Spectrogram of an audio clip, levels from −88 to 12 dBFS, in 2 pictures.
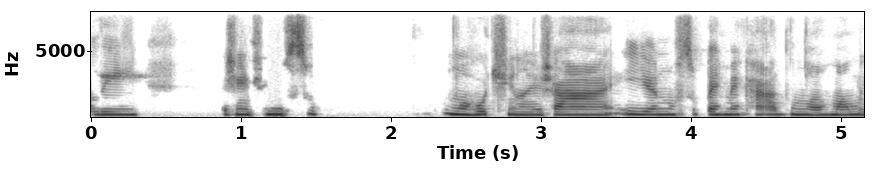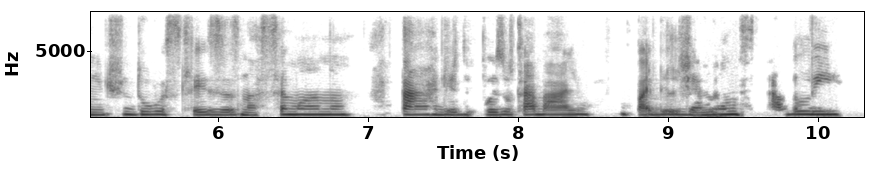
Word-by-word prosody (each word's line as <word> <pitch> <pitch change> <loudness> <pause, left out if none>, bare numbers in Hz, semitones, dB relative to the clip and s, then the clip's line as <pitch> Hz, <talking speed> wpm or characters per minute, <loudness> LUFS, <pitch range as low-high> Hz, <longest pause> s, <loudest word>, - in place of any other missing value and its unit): ali, 210 -1 +1 0.6
a 205 - -3
gente 215 0 0
ia 230 - +7
no 225 - +5
su 250 -2 +4 0.8
uma 235 -6 +6
rotina 205 -1 0
já 205 0 +2
ia 230 -4 +1
no 220 0 +1
supermercado 220 0 -2
normalmente 205 +2 -1
2, 220 0 -2
3 200 0 -4
vezes 190 +1 -4
na 185 -2 -4
semana 215 -1 +1 0.2
à - - -24
tarde, 210 -1 +1
é - - -6
depois 200 0 -5
do 215 - -3
trabalho, 215 +1 -1 0.2
o 235 - -6
pai - - 0
dele 225 +2 -1
já 190 -3 -2
não 210 +3 +5
estava 210 0 -5
ali. 230 -1 +4
215 Hz, 180 wpm, -19 LUFS, 205-220 Hz, 0.8 s, ia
